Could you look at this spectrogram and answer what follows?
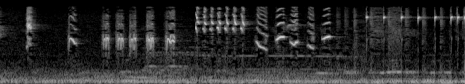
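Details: Sunbird singing a full, varied song meant to coax other birds into singing: sharp high notes, fast buzzy trills, quick rising and falling whistled slurs, ending in a series of thin, very high pips.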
